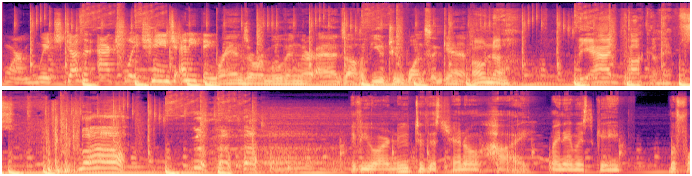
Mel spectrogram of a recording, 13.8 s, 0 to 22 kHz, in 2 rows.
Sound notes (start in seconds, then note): 8.6 struggling noise; 8.6 coughs with reverb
